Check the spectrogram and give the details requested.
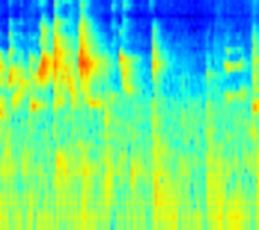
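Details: Calm small birds give a brief burst of high, slightly buzzy twittering that fades into scattered soft chirps and a few thin whistled notes.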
